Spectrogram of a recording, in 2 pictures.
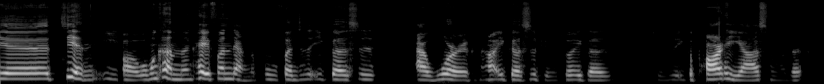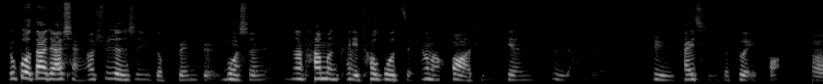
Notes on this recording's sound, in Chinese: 這次的錄音音質比較不好並且聲音較小，後製也無法修正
